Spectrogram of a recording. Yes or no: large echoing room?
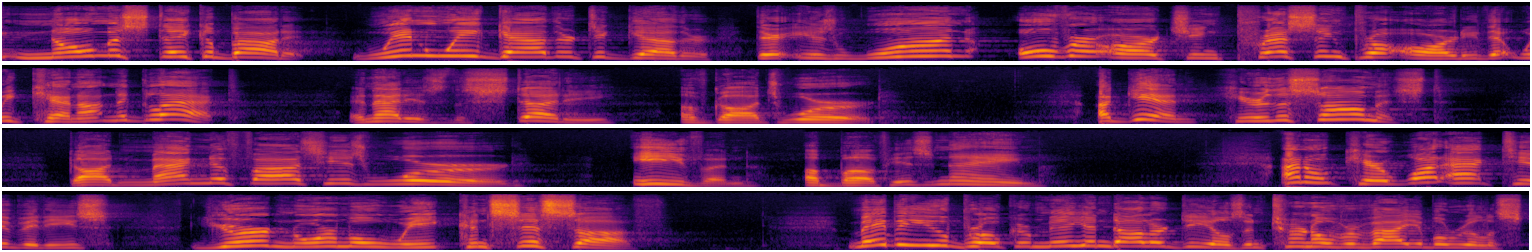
yes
